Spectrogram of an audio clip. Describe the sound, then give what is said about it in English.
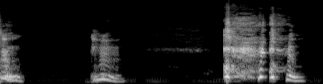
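Someone with asthma that is flaring up coughs: two short, separate coughs, a pause, then a harsher cluster of several rapid coughs. “sorry, I'm going to cough. My asthma's playing up.”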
